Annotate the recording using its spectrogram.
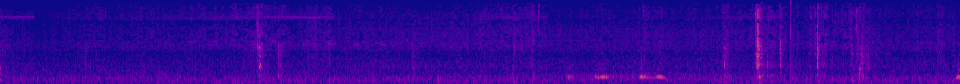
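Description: Steady outdoor hiss with scattered sharp clicks and rattles, most of them near the end, from a child's bicycle being lifted and wheeled; a faint voice partway through.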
